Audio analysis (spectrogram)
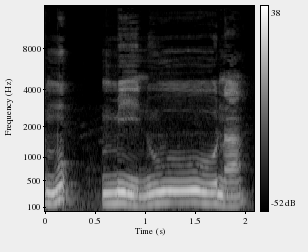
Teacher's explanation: হামজা সিফাতের সাদিদা আওয়াজ শক্তভাবে বন্ধ করে সাদিদা করে পড়তে হয়। যেমন এখানে বলতে হবে বা হামজা জবর বা, বা বা, এরকম ধাক্কা দিবেন এবং শক্ত করবেন, তবে বা আ এরকম উচ্চারণ করবেন না, ডাবল শব্দ করা যাবে না।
